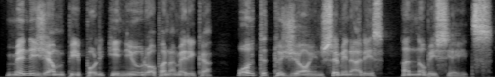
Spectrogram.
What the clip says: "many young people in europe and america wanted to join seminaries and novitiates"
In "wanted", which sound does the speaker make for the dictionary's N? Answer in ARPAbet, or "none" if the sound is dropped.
L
